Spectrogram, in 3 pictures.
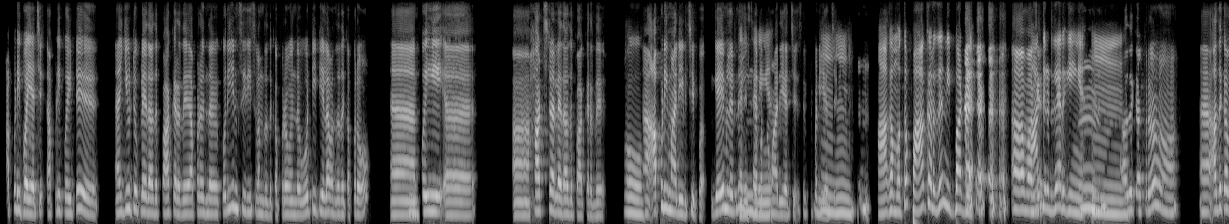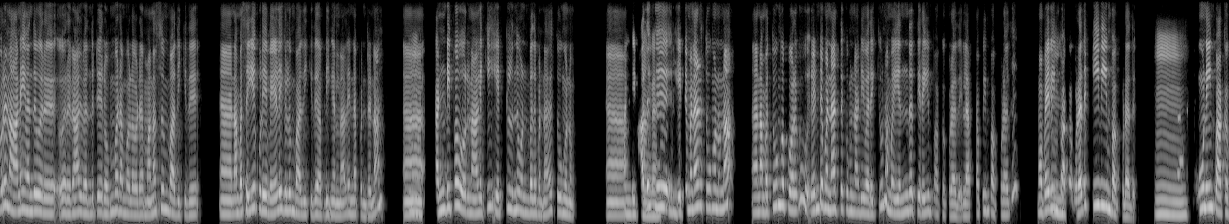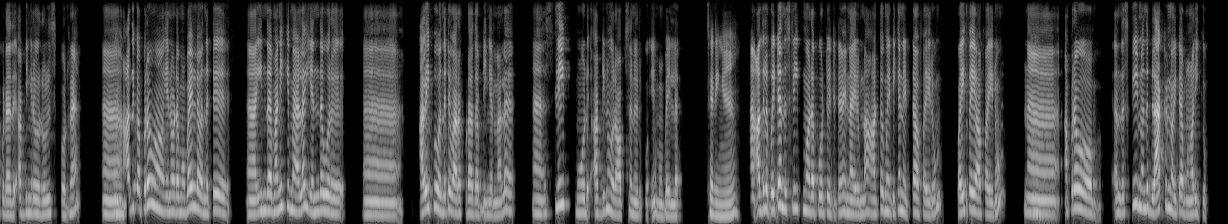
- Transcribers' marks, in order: laugh; laughing while speaking: "ஆமாங்க"; drawn out: "ம்"; drawn out: "ம்"; in English: "ஸ்லீப் மோட்"; in English: "பிளாக் அண்ட் ஒய்யிட்"
- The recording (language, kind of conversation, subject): Tamil, podcast, நீங்கள் தினசரி திரை நேரத்தை எப்படிக் கட்டுப்படுத்திக் கொள்கிறீர்கள்?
